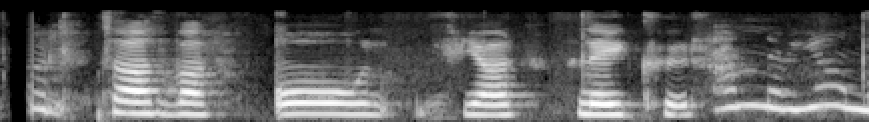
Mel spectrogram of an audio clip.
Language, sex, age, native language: Icelandic, female, 10, Icelandic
